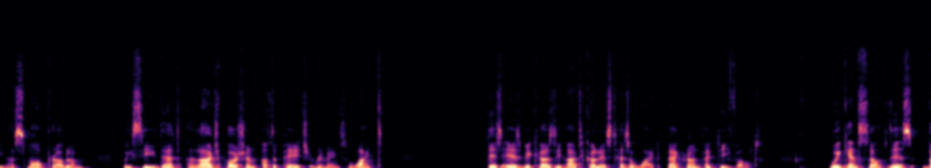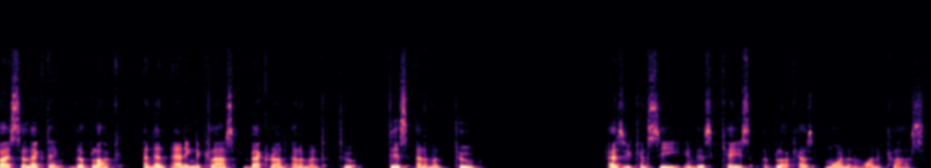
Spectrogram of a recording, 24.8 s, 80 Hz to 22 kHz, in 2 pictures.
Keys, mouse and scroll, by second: 14.8 click, 16.2 click, 16.6-20.9 typing.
